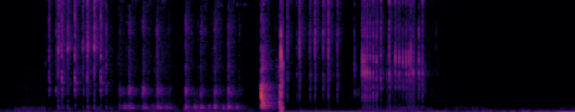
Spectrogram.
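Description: Close crackling rustle of hands rubbing and handling things near the microphone, in several bursts. A single sharp click comes about four seconds in.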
